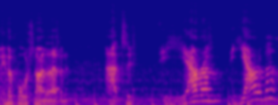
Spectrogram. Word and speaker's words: Jarama: It's going to be the Autolando Sport in the Porsche 911 at Jarama, I'm going to guess, because you don't pronounce J's in Spanish.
